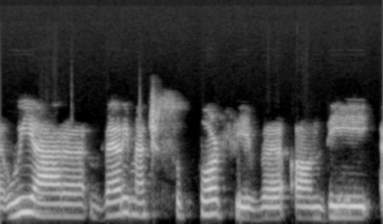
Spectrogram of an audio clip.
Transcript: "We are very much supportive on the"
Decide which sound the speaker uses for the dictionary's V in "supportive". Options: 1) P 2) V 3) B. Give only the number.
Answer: 2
